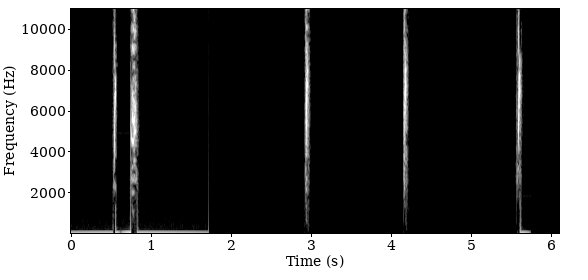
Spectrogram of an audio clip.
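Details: Hawfinch uttering short, hard, high-pitched 'tzik' clicks, a quick double followed by three single ticks spaced one to two seconds apart, in an otherwise quiet setting.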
